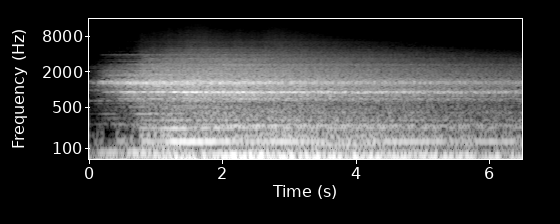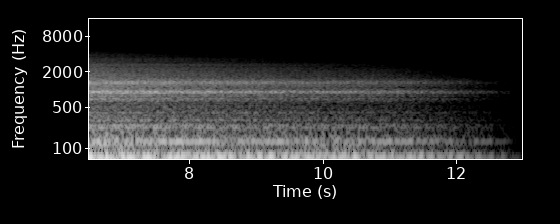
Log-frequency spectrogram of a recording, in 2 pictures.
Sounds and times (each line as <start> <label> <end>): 0.0 drone 10.9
